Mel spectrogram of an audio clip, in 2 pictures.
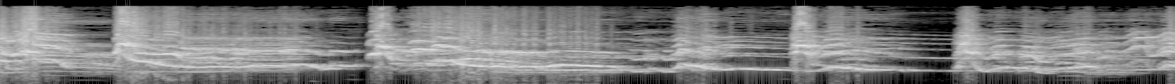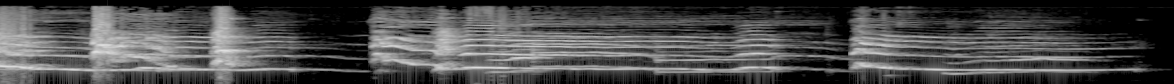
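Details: Three Basenjis howl together, as they usually do when a plane flies over or their owners howl at them, in long, wavering, yodel-like tones broken by sharp yips.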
